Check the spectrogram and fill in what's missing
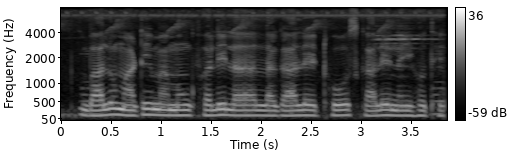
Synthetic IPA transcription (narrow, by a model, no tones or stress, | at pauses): balũmaʈimãmʊ̃ŋɡfʰəlilaləɡaleʈʰoskalenəɦĩɦot̪ʰe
